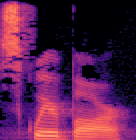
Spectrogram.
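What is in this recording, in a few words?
"square-bar", English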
